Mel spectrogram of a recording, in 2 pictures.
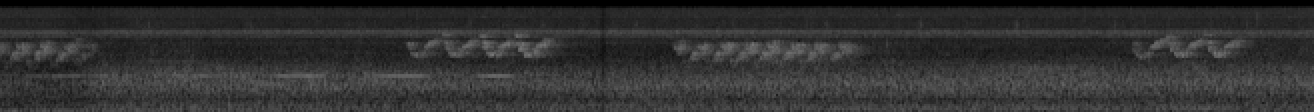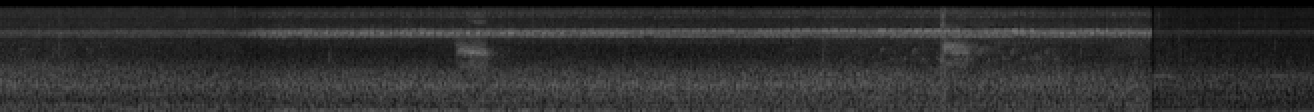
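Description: Outdoor ambience: a bird sings four short bursts of rapid chirping notes in the first half, over a steady high-pitched insect drone that grows louder about two-thirds of the way through, with a constant noisy rush underneath.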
